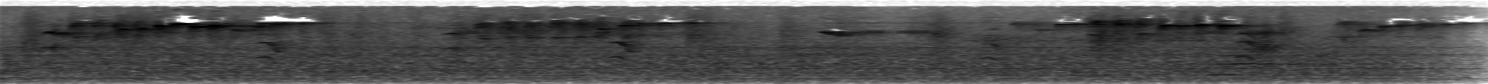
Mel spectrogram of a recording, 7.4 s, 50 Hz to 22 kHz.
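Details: Black-rumped flameback (Dinopium b. benghalense) at Dhikuli, India, in November 2023, calling with harsh, high, rattling chatters in three bursts a couple of seconds apart, over a hiss of background noise.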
